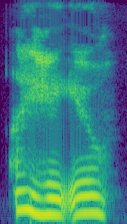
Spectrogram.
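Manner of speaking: worn-out, exhausted, weary delivery. Reading a story, Jim answers Jay about his cover story; tired. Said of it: "Jim said tiredly".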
